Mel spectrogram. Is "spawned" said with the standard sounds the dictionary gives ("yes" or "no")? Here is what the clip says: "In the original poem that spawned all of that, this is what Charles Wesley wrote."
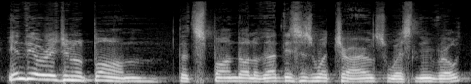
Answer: yes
